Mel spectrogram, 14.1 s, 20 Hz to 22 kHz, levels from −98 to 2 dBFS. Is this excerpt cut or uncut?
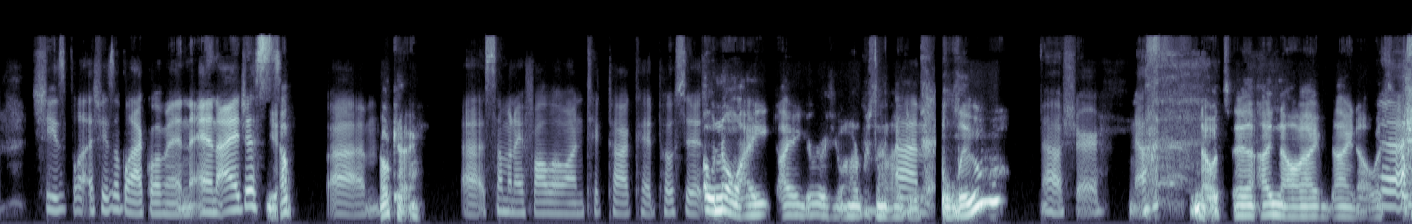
cut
